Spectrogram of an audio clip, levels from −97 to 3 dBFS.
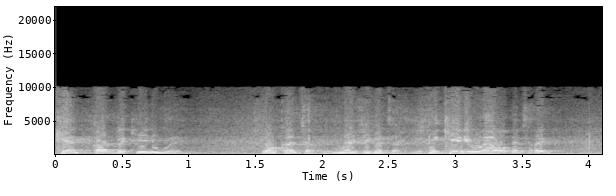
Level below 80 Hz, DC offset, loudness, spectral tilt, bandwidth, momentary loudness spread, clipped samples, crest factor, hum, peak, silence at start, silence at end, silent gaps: -30 dBFS; under 0.1%; -12 LUFS; -5.5 dB/octave; 10.5 kHz; 10 LU; under 0.1%; 8 dB; none; -4 dBFS; 0 s; 0 s; none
